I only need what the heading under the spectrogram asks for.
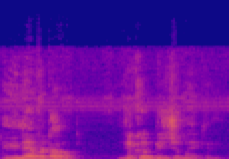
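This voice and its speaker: A man from the Caribbean telling his story in an oral history interview, lively and often leaping up in pitch. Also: fairly quick. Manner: animated, jumps high in pitch when telling stories. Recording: roomy with faint ambience.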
